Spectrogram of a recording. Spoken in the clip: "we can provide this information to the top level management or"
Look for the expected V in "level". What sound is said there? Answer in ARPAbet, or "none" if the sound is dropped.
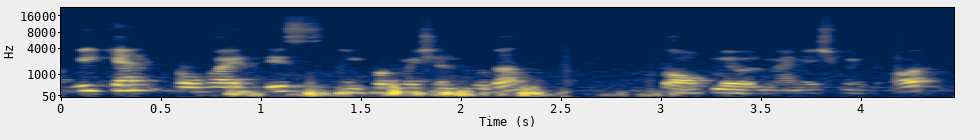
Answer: V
